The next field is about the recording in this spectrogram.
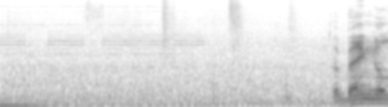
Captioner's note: traffic roaring outside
